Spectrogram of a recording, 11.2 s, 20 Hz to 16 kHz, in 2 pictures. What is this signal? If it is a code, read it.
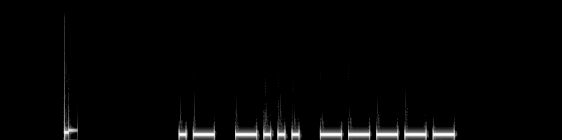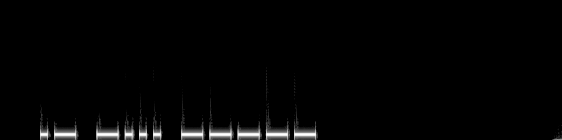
Morse code, heard as a keyed tone, about 17 wpm, 700 Hz. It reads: AB0 AB0
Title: USA Call Sign Prefixes - Repeated 2x - 17wpm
